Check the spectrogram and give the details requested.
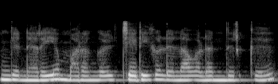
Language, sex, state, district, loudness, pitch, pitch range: Tamil, female, Tamil Nadu, Nilgiris, -14 LUFS, 200 Hz, 200-210 Hz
